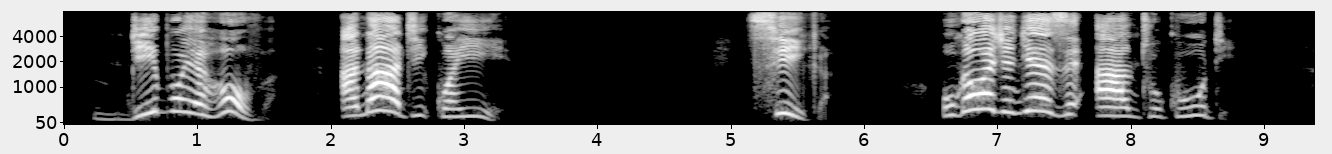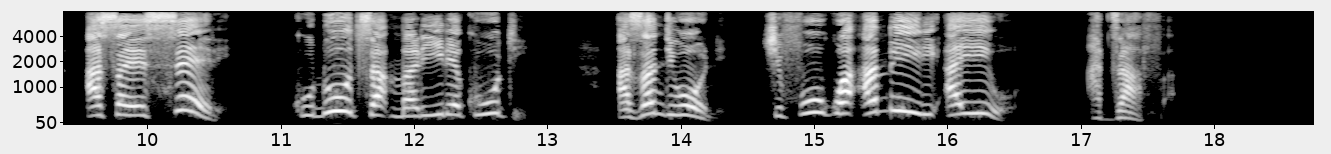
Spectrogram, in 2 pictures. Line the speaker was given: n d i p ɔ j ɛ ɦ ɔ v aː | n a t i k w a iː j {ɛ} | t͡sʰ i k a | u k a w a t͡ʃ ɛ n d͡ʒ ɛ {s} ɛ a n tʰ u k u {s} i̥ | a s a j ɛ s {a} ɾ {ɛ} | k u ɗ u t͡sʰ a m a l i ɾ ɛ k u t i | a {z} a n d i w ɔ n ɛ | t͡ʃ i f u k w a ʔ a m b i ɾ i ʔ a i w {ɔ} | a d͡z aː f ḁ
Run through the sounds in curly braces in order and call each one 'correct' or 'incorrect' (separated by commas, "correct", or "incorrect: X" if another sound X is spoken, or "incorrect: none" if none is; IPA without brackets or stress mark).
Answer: correct, incorrect: z, incorrect: t, incorrect: ɛ, correct, correct, correct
